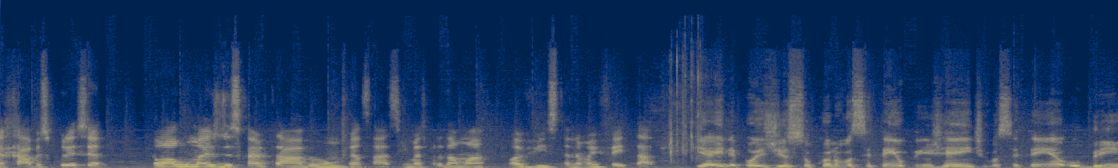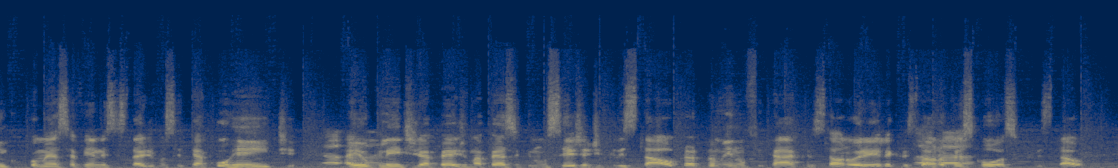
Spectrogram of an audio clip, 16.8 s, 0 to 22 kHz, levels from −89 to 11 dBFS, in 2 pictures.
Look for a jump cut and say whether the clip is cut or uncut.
cut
